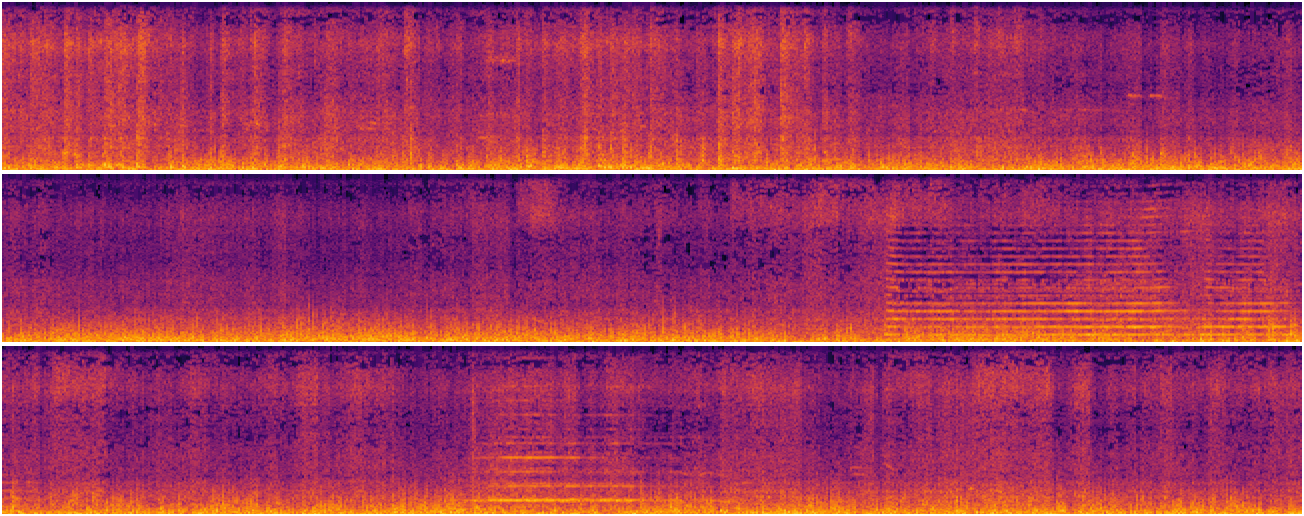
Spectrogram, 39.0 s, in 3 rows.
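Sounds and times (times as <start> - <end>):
train running noise: 0.0 - 39.0
train horn blast: 21.8 - 26.2, 30.5 - 33.5.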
